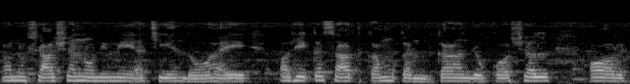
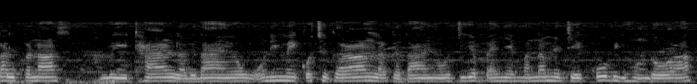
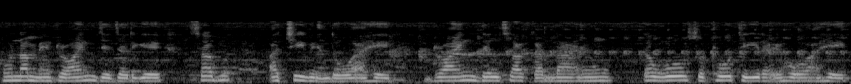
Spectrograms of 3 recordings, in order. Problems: constant background noise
